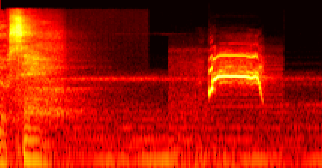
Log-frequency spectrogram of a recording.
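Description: A woman screaming: a short harsh scream right at the start, then about three seconds in a loud, shrill high-pitched shriek, held for under a second, that bends down in pitch and cuts off.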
